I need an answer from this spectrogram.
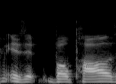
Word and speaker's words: Bhopal: obviously a worldwide tragedy correct me is it Bhopal is how you pronounce it yep right so another great writer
